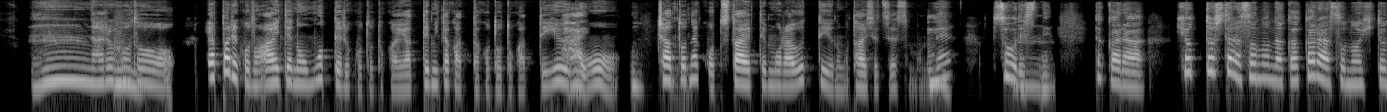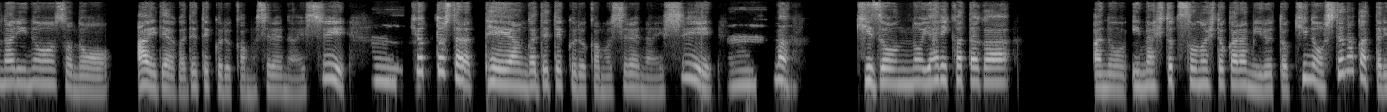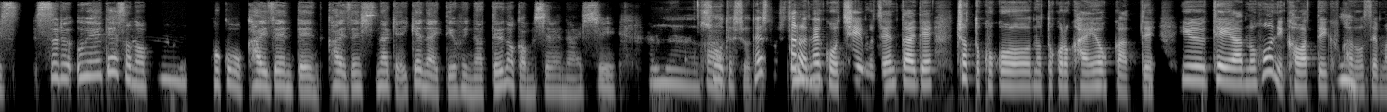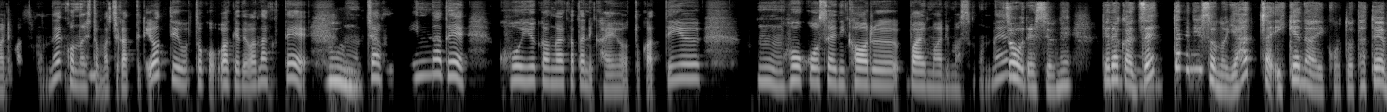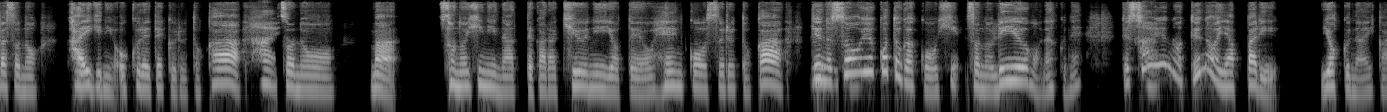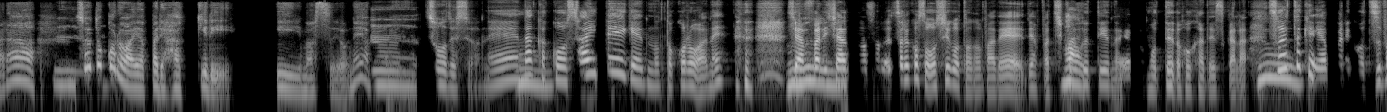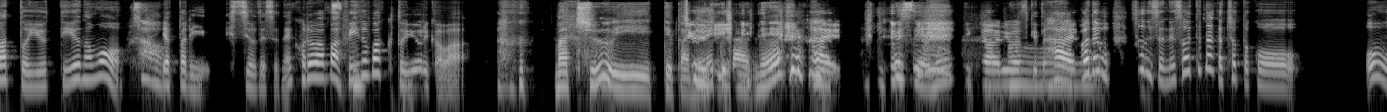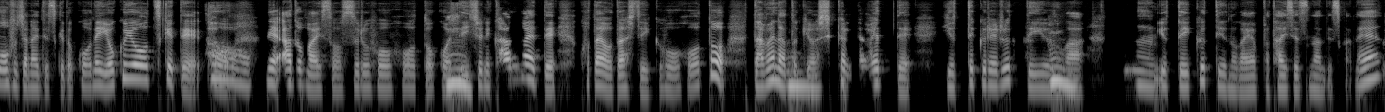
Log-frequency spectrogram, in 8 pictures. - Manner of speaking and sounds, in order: unintelligible speech; unintelligible speech; laugh; laugh; laughing while speaking: "注意、はい"; laugh
- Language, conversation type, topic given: Japanese, podcast, フィードバックはどのように伝えるのがよいですか？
